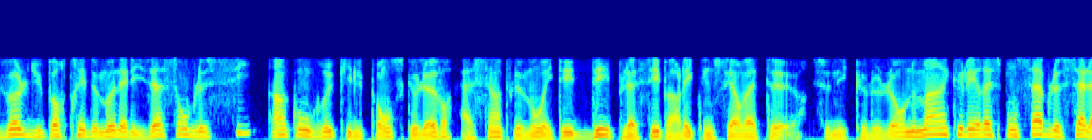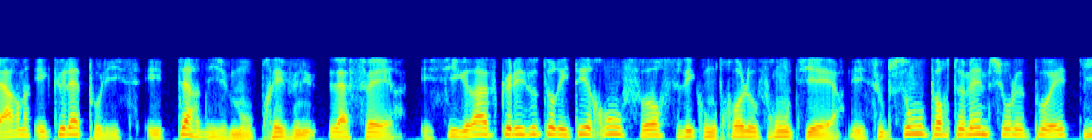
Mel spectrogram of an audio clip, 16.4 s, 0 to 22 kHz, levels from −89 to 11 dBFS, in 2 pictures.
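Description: Speech carried over a standard telephone path, with nothing above about 3.8 kHz as expected of G.711 telephone coding, and no faults to report.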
